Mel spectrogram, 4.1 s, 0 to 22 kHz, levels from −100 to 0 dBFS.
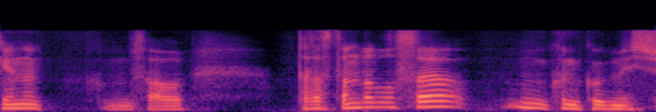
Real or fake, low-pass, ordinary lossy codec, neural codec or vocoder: fake; 7.2 kHz; AAC, 32 kbps; codec, 16 kHz, about 1 kbps, DyCAST, with the encoder's durations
